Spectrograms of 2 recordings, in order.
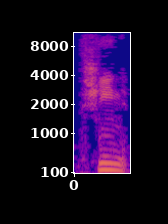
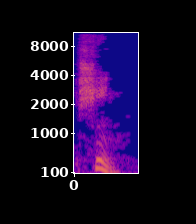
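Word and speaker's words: شين: So Shin is pronounced as sh. So it's like when you tell somebody to be quiet, you say shh. That's the Shin.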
